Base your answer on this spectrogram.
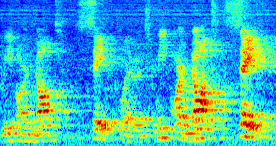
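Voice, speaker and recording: A young man on stage playing a bitter, deformed, scheming villain duke in declamatory Shakespearean style with deliberate pauses. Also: sits high, a bit bright. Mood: sly, mocking. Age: young adult. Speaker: high school stage actor. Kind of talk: theatrical Shakespearean stage acting. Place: high school stage performance, recorded from afar. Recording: echoey theatre hall, distant microphone, faint noise.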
